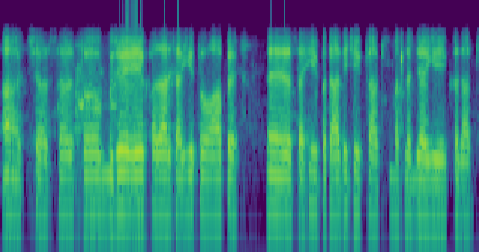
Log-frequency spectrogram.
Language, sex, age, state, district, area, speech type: Urdu, male, 60+, Uttar Pradesh, Lucknow, rural, conversation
